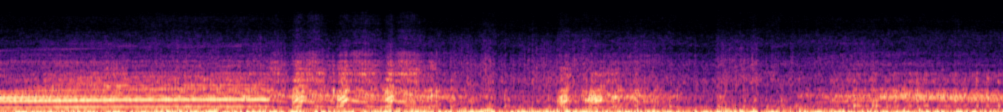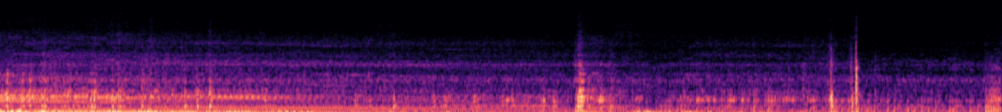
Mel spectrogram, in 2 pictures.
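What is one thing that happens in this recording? Wind rushes past the rider's microphone while riding.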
